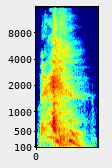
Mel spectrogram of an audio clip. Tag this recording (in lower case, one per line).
sneeze
respiratory sounds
